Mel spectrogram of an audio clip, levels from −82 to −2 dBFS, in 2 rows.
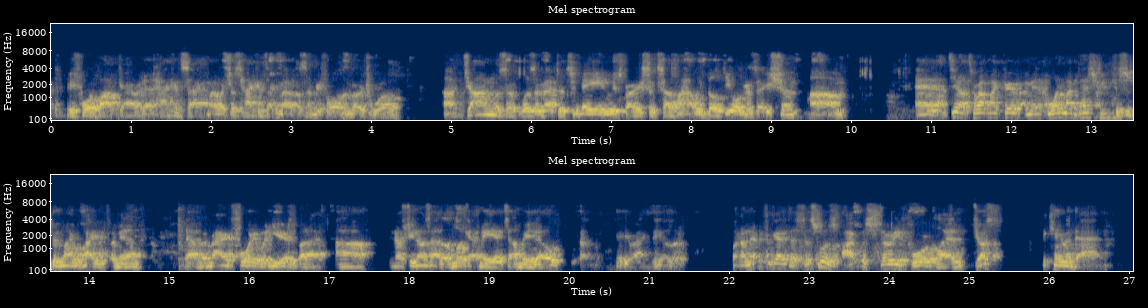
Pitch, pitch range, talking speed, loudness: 100 Hz, 90-125 Hz, 215 wpm, -20 LUFS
